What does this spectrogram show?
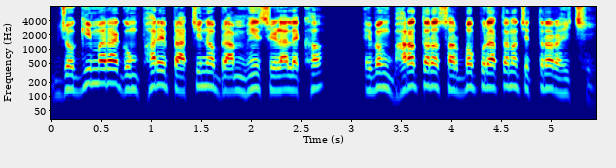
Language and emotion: Odia, neutral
